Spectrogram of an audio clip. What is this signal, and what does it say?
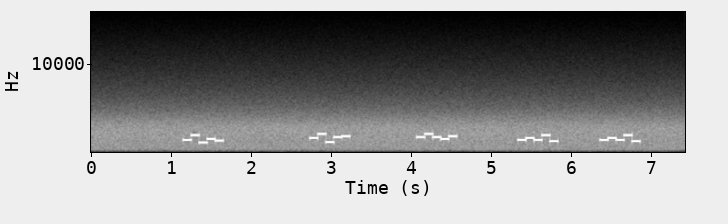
Five-tone selective call (CCIR), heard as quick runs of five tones, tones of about 100 ms, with radio hiss. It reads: 50164 77289 88869 57503 57503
